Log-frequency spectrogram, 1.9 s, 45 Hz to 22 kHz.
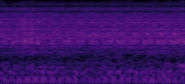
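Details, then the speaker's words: Skoda Superb 1.8 TSI petrol at idle after cam adjuster sensor wiring repair (had misfired, shaken, camshaft code): steady even idle, no shaking, fan off, slight internal engine noise; suspected timing cause; normal stable idle. "इजन भी एकम stable है थोड़ी आवाज है engine के अंदर थोड़ा आवाज है जो अब नॉर्मल साउंड है"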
